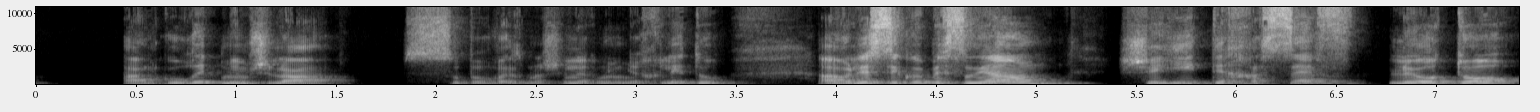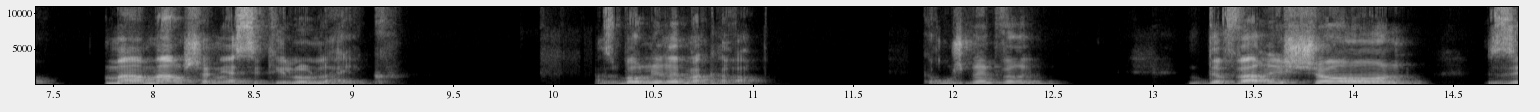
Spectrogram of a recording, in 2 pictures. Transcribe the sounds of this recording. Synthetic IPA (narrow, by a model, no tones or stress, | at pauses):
ha̰ːlɡo̞ʁit̪mimʃela̰ | supeʁva̰jzmʃeneʁmimjeχlitu | ʔa̰valjeʃsikujbesujamʃeɦit̪eχase̞fle̞oto̞ | maːmaʁʃeaniasitilo̞la̰jk | ʔazbouniʁemakaʁa̰po̥ | kaʁuʃne̞jd̪vaʁim | davaʁːiʃo̞n | z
